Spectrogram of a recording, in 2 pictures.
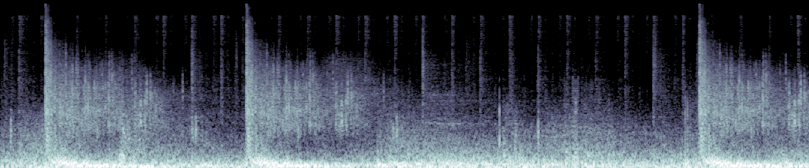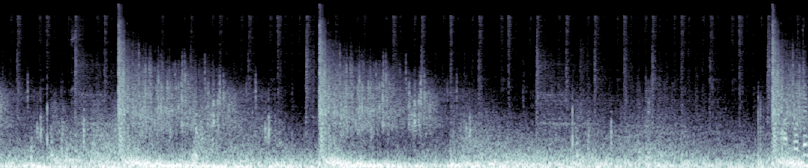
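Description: Heavy explosions boom at a Russian base in Kharkiv struck by missiles, with stored explosives detonating; four deep, loud blasts land at intervals of about three seconds, each rumbling out over a steady low background.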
